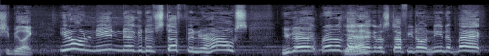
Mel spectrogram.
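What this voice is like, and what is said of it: Imitates another person's voice. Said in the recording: “my Newsroom Nessie impersonation ... it was on point”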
